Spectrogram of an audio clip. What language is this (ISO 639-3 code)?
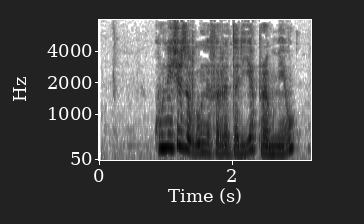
cat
